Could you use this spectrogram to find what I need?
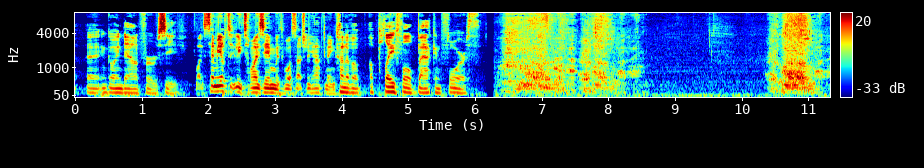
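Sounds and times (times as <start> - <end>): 
speech: 0.2 - 6.8
MGM lion roaring: 6.3 - 8.7, 10.3 - 11.3.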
